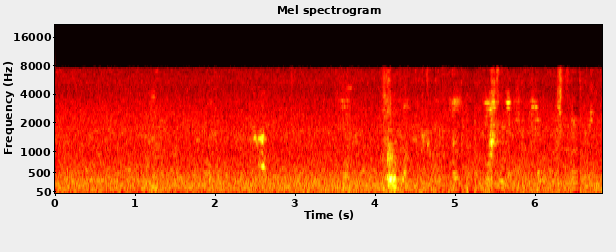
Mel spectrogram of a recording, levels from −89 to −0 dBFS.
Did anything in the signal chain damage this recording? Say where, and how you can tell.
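Yes. At the codec stage, Speex coding runs through the whole speech clip, and the damage is plainly audible. The excitation is starved of bits, so the speech turns grainy and hoarse. That fits a bitrate of about 16.8 kbps.

On the network, VoIP packet loss concealed by the speech codec shows up between 4.71 and 5.25 s. About 300 ms of frames are missing, scattered across roughly half a second, and the longest gap runs 80 ms. A second loss of 80 ms comes at 6.47 s. In each gap the decoder fills in from its last pitch and filter with falling gain. The result is a buzzy tone or coloured noise that fades, and the voice stays weak or distorted for a moment after packets return.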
